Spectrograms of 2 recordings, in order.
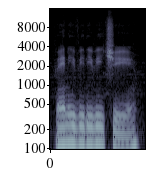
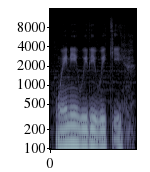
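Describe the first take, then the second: First: Each word starts with a V sound. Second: Each word starts with a W sound. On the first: The speaker calls it wrong. "a lot of people pronounce the following phrase in Italian" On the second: The speaker calls it right. "in Latin it probably would have been pronounced as a W"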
